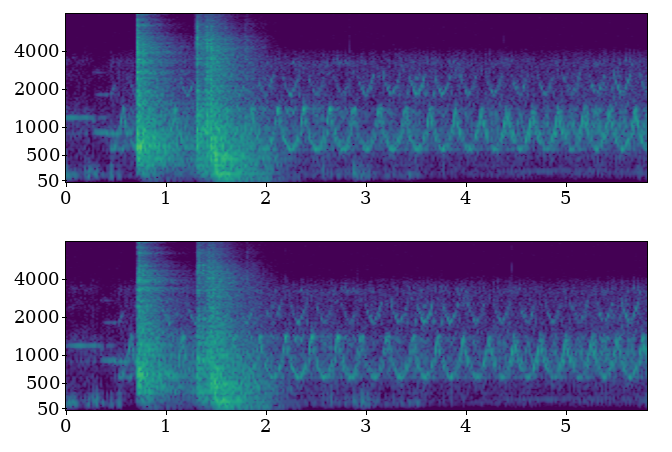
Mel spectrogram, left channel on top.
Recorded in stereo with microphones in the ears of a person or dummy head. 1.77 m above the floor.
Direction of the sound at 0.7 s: 65° left (ahead or behind).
